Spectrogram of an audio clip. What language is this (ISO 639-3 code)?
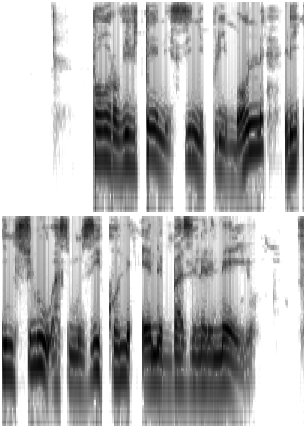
epo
